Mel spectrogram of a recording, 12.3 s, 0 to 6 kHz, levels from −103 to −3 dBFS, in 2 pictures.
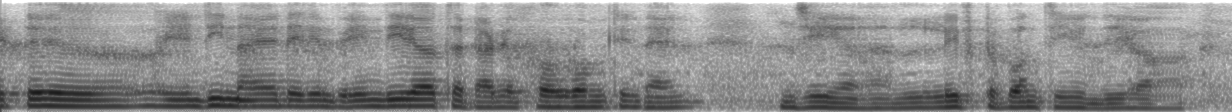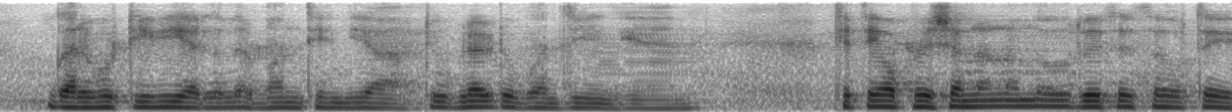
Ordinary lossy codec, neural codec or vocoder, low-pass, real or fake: none; codec, 16 kHz, 0.8 kbps, ZipCodec; 5.4 kHz; fake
